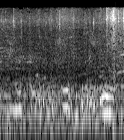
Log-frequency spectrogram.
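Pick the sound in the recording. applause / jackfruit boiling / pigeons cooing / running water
pigeons cooing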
